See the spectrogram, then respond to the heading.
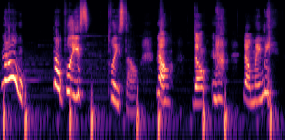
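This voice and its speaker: A woman's voice: sits high, very animated, slow pace, fairly bright tone, faint music behind, pitched above the performer's own voice, exaggerated voice. A woman playing an alarmed, disgusted visual novel protagonist, exclaiming with indignation. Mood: pleading.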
